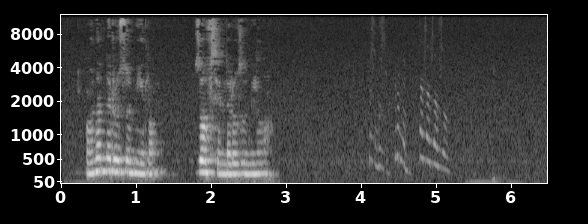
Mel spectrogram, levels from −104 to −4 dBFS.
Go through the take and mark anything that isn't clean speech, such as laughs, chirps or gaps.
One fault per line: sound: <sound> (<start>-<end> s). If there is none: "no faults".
sound: chirp (4.1-5.2 s)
